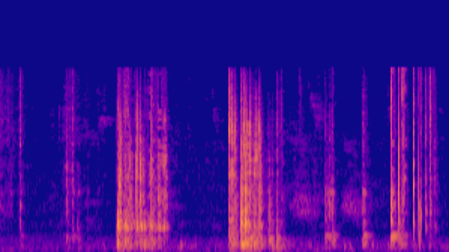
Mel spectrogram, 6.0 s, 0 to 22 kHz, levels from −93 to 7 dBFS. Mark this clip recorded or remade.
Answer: recorded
